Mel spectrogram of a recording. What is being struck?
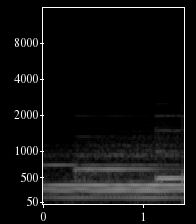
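Nothing is struck.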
